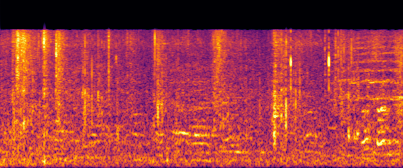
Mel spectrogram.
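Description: Horses walking on a dirt trail, their hooves giving irregular short knocks, with faint voices in the background.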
